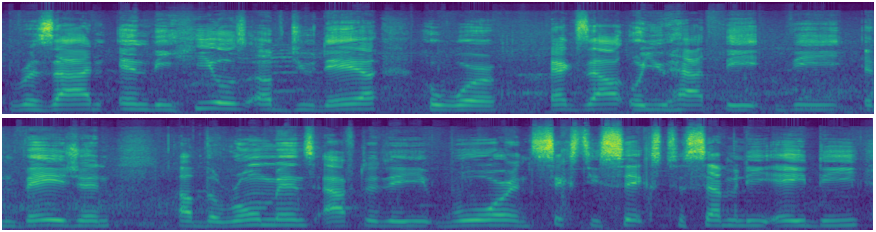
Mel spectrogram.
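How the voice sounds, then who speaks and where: High-voiced man lecturing outdoors, native Hebrew. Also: flat delivery, normal speed, hardly any pauses, a little hiss or hum. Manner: emphatic, lecturing, with many "right?" checks. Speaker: interview guest. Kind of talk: explaining history in an interview.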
